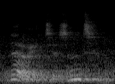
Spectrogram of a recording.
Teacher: This is a divided fall plus rise because isn't is accented here. It's new information.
